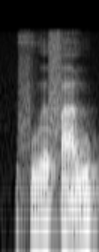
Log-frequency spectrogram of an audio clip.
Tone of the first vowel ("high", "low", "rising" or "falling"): low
